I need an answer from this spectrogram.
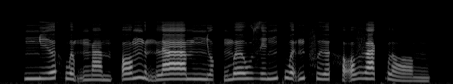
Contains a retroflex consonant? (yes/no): no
